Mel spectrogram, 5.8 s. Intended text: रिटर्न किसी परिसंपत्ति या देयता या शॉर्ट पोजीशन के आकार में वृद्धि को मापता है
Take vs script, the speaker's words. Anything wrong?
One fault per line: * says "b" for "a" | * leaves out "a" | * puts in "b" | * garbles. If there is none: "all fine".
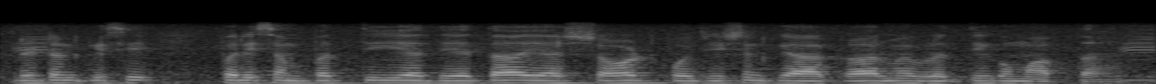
all fine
